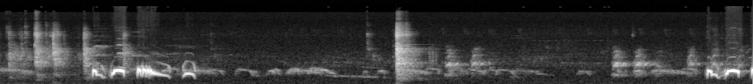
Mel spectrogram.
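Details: A spotted dove decoy calls in the morning to lure wild doves. Low cooing phrases come near the start and the end, with soft other bird notes, faint clicks and a sharp knock between them.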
